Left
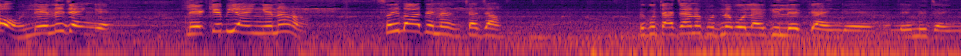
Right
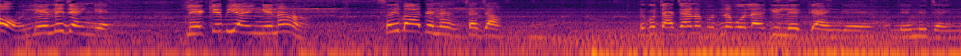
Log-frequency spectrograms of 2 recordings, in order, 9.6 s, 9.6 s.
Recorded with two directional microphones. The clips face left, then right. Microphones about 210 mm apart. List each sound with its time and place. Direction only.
0.3 s a woman's voice: 5° left (ahead or behind)
6.4 s a woman's voice: 10° left (ahead or behind)
7.0 s speech: 25° left (ahead or behind)
7.7 s a woman's voice: 10° left (ahead or behind)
